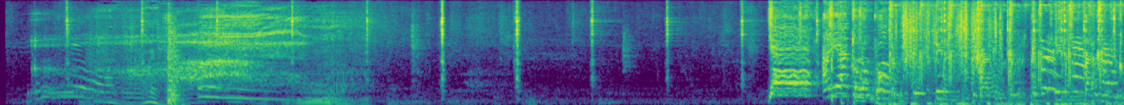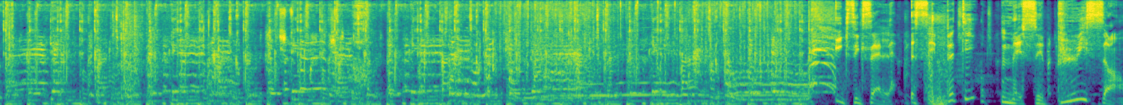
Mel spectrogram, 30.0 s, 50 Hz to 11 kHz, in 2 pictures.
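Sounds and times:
sharp clock ticks: 7.9s - 8.1s, 8.8s - 9.0s, 20.2s - 25.8s.

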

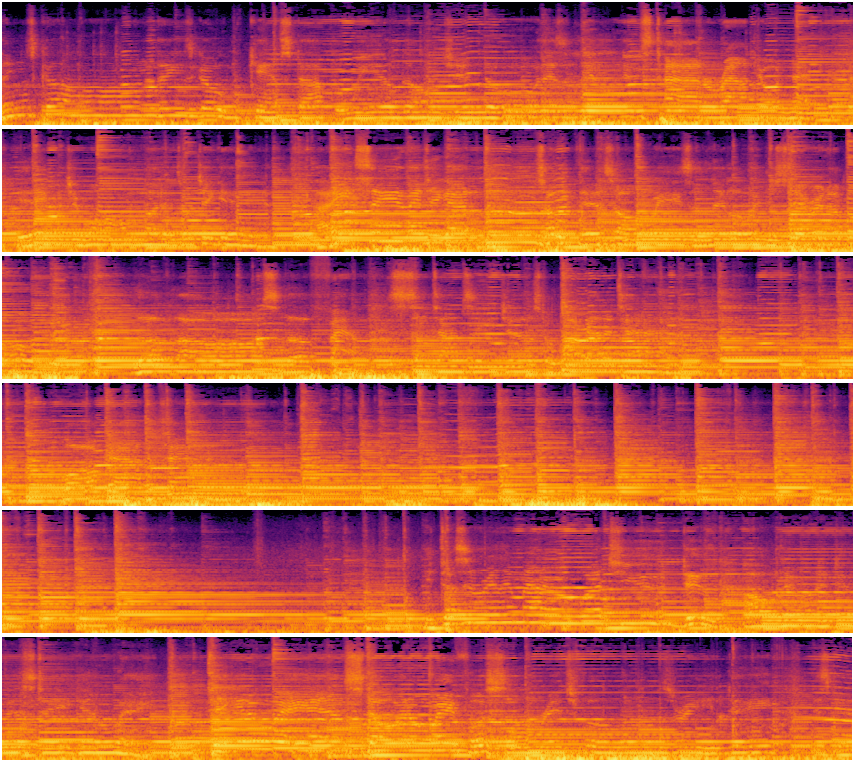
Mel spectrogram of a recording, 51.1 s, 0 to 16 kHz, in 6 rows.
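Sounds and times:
acoustic guitar strumming: 0.0s - 51.0s
harmonica playing: 1.0s - 51.0s.

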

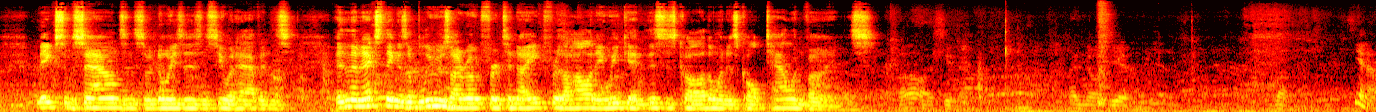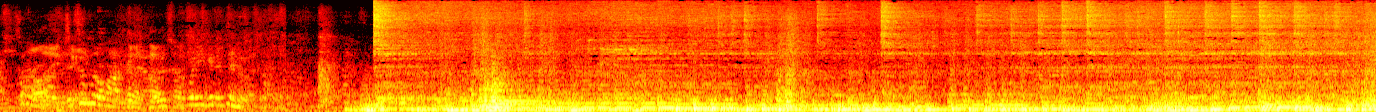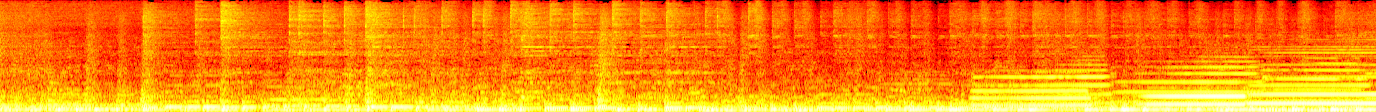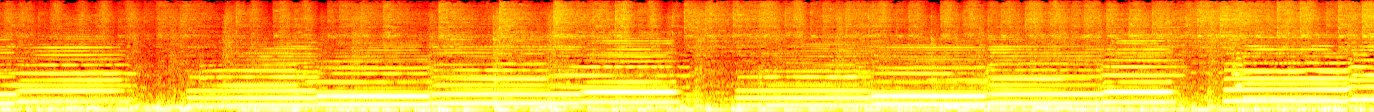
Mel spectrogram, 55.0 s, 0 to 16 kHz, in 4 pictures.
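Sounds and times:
drums: 0.0s - 8.8s, 16.3s - 55.0s
double bass: 17.5s - 55.0s
trumpet long held notes: 17.6s - 33.3s, 35.7s - 55.0s
saxophone long held notes: 17.9s - 34.6s, 35.4s - 55.0s.

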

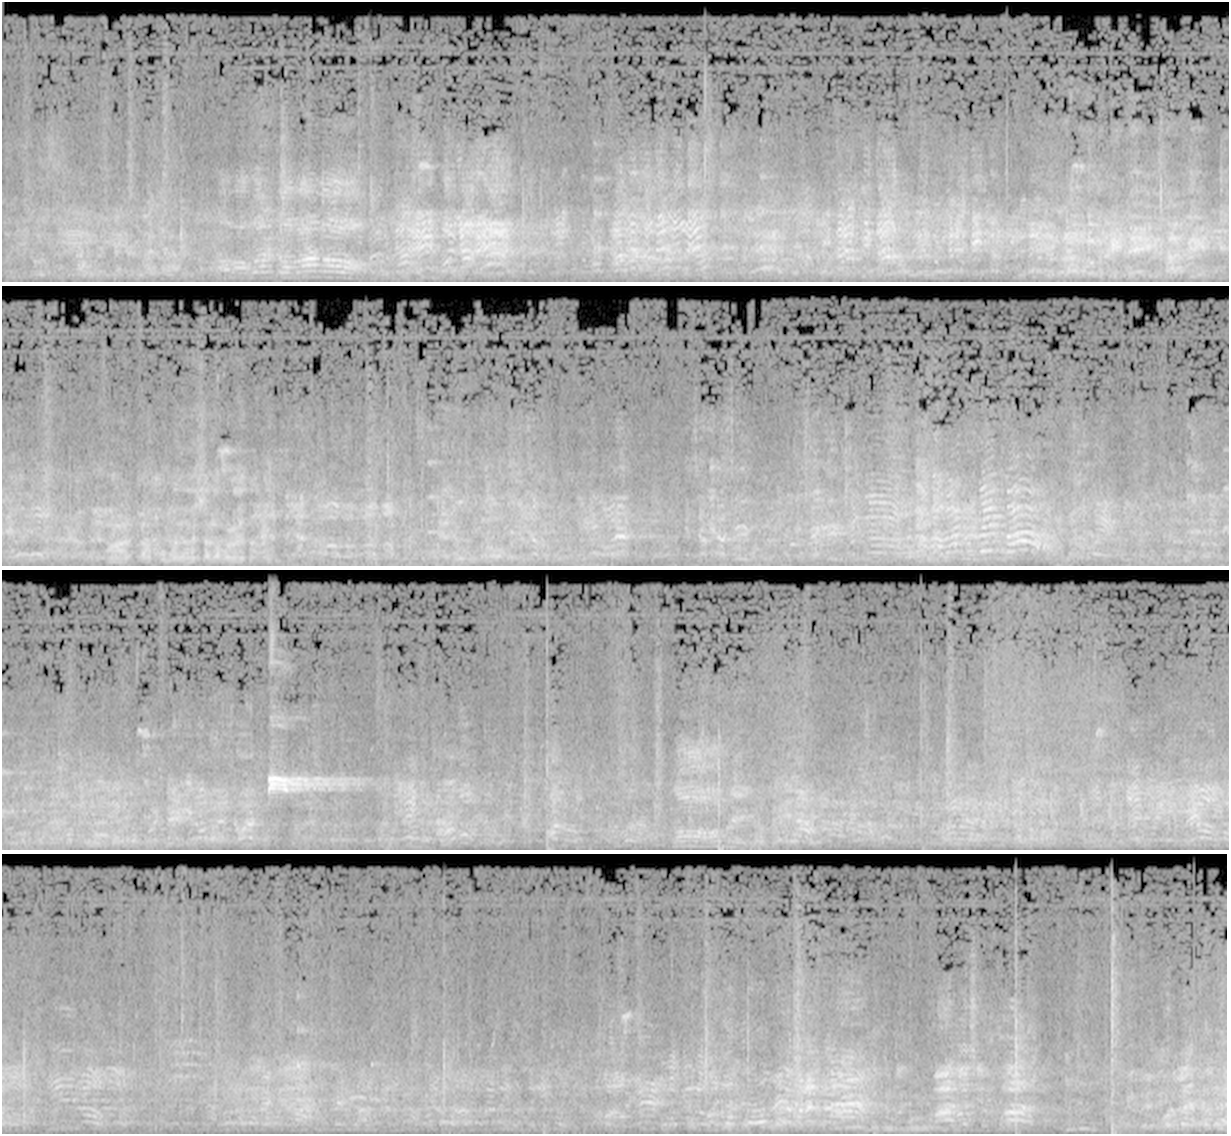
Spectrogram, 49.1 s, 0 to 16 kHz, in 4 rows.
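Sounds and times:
spectators chattering: 0.0s - 49.0s
referee's whistle blast: 27.2s - 28.4s.

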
